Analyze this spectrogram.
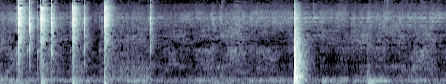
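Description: A quick run of light clicks and taps from objects being handled on a work table, then one louder, sharper knock about four and a half seconds in and a softer one a second later, over faint background music.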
